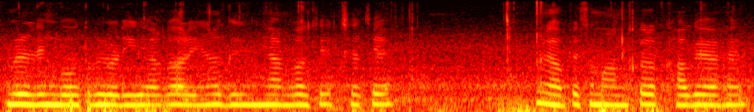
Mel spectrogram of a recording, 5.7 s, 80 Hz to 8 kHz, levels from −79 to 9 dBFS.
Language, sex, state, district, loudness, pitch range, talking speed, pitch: Hindi, female, Punjab, Pathankot, -16 LUFS, 215-225 Hz, 140 wpm, 220 Hz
